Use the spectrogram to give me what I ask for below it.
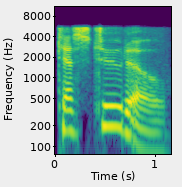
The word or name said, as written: testudo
